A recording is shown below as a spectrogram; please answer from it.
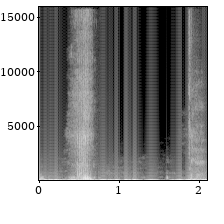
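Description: A short pause in a man's narration: one brief breathy noise about half a second in over a faint low hum, then his voice starts again near the end.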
